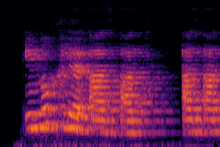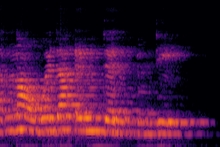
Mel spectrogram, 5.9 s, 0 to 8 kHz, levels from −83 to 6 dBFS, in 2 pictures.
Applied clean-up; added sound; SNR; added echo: neural separator model SepFormer DNS4.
